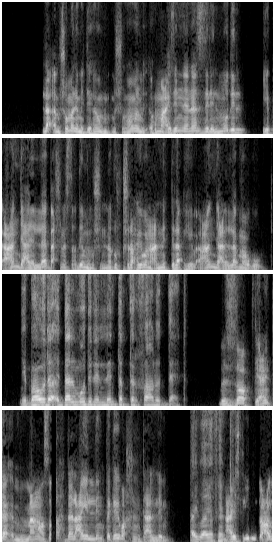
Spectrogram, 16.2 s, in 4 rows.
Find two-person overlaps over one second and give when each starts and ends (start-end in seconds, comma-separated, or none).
none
